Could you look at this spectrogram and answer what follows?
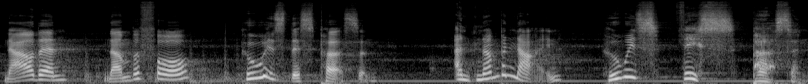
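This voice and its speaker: A woman voicing a monstrous game show host in a horror story, falsely friendly and hateful, with a taunting, showy, drawn-out delivery. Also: medium pitch, sing-song, in a large hall, faint music behind, voice pushed up. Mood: mock cheer.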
